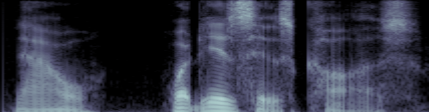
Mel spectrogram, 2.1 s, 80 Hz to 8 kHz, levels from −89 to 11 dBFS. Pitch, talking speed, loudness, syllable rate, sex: 80 Hz, 140 wpm, -20 LUFS, 3.5 syllables/s, male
